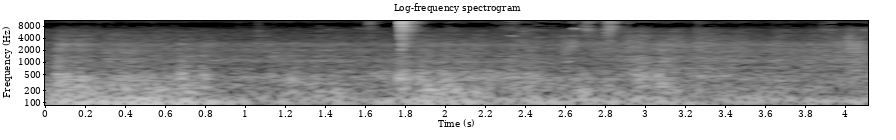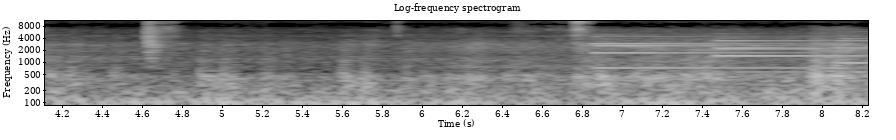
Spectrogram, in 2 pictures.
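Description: Running noise inside an E257 series limited express train's passenger car: a steady low rumble with a few sharp clicks. Near the end, several steady high-pitched tones come in.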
